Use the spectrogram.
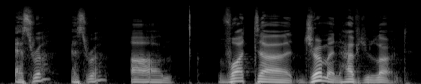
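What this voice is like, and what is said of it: Classic German accent in English. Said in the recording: “that's the classic sort of, you know, German accent”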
